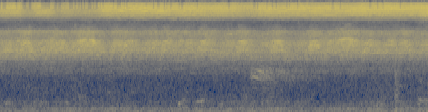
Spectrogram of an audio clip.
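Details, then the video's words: Cicadas singing among the buildings of an apartment complex at the close of summer: a dense, steady, shimmering buzz, high-pitched and continuous, pulsing slightly in intensity, with a faint low hum underneath. "올 여름 마지막 매미소리"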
